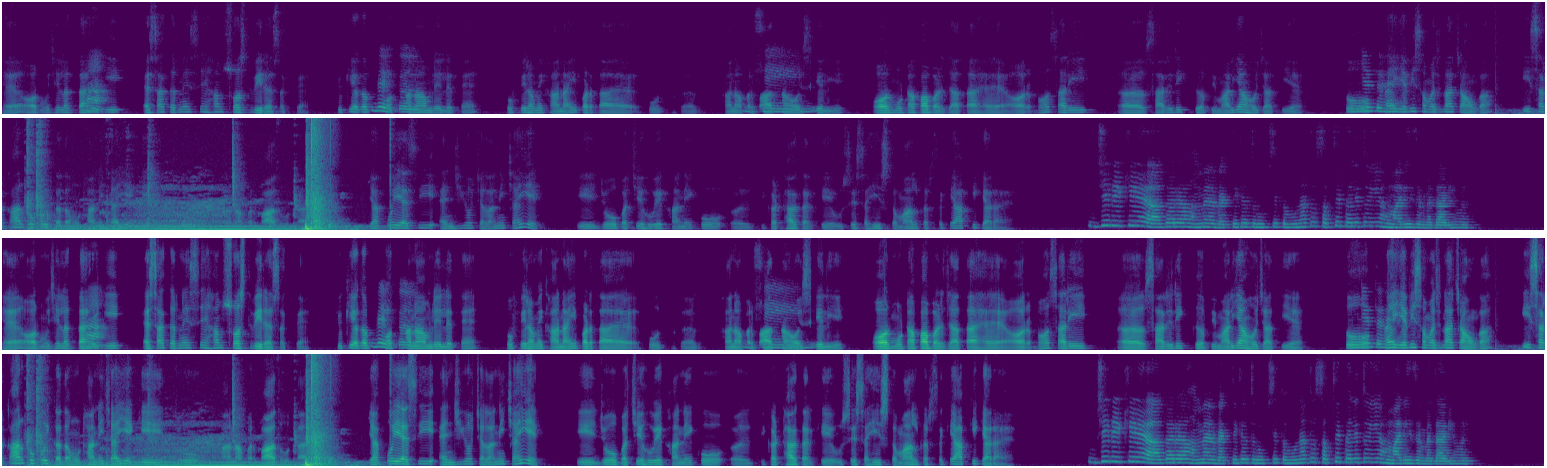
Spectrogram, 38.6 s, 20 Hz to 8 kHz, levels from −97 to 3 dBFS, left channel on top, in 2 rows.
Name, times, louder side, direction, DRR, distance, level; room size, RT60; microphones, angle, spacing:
voice 1, 0.0-1.4 1.8-3.8 4.3-5.9 6.3-8.2 8.5-8.7 9.0-10.5 10.9-13.6 14.0-16.3 16.8-18.6 19.0-21.8 22.0-23.4 23.9-26.0 26.5-31.9, right 9 dB, 80° right, 0.3 m, -43 dB
voice 2, 4.6-5.3 9.2-10.2 16.9-17.5 32.9-37.6, right 3 dB, 55° right, 0.7 m, -46 dB
sound 1, 18.7-18.8 19.0-24.1, equal, 5° left, 0.5 m, -39 dB
8.6 x 3.6 x 4.5 m
head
